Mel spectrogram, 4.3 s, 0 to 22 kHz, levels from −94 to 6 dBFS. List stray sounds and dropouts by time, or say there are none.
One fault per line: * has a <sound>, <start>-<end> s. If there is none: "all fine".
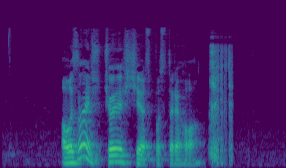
* has a sneeze, 3.1-3.5 s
